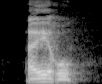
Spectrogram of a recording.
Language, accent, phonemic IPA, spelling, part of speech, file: French, France, /a.e.ʁo/, aéro, noun, LL-Q150 (fra)-aéro.wav
- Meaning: 1. clipping of aéroplane 2. clipping of aérodynamique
